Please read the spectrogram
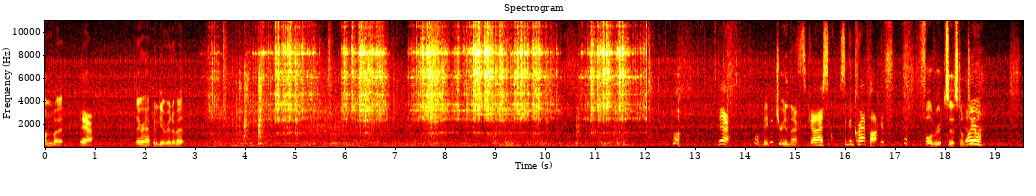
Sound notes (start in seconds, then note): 3.8 saw rumbles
